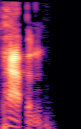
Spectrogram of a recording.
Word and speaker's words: Papen: P-A-P-E-N. How do you think that should be pronounced? I'm going to go with Papen.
